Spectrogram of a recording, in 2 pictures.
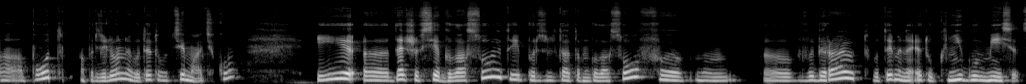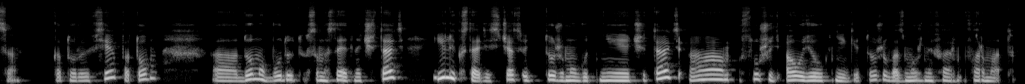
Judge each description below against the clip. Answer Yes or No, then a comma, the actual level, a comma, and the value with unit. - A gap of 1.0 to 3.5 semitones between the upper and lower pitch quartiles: No, average, 4.5 semitones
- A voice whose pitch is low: No, high, 190 Hz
